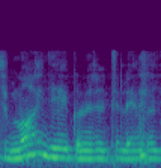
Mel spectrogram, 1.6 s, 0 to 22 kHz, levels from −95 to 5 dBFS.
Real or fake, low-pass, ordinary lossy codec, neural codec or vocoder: fake; 7.2 kHz; none; codec, 24 kHz, 3 kbps, HILCodec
